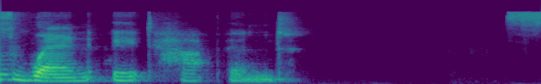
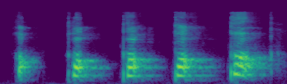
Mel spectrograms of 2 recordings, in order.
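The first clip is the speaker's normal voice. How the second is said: popping; 10 semitones higher than usual. A narrator's reading. Fibs popping into blobs.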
